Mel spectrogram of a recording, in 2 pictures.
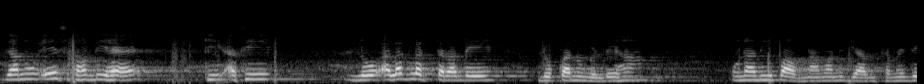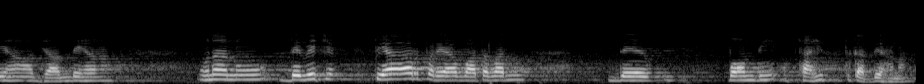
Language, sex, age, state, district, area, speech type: Punjabi, male, 45-60, Punjab, Jalandhar, urban, spontaneous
